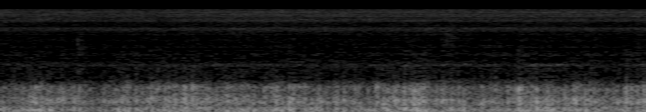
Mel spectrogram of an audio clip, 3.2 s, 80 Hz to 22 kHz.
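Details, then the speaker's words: Hot tube burner on a roughly 120-year-old Reid 15 hp hit-and-miss engine, burn test after reassembly: soft, steady low roar of burning fuel with no sputtering or popping; it is lit with a little extra flame out the top, working as intended. "Are you sure it's lit? I can hear it. And there you can see it. Got a little extra flame coming out the top, but it's doing what it's supposed to do."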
